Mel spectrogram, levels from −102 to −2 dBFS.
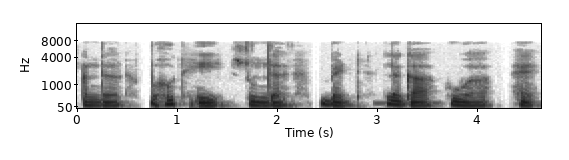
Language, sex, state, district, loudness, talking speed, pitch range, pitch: Hindi, male, Himachal Pradesh, Shimla, -22 LUFS, 105 wpm, 90-100 Hz, 90 Hz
